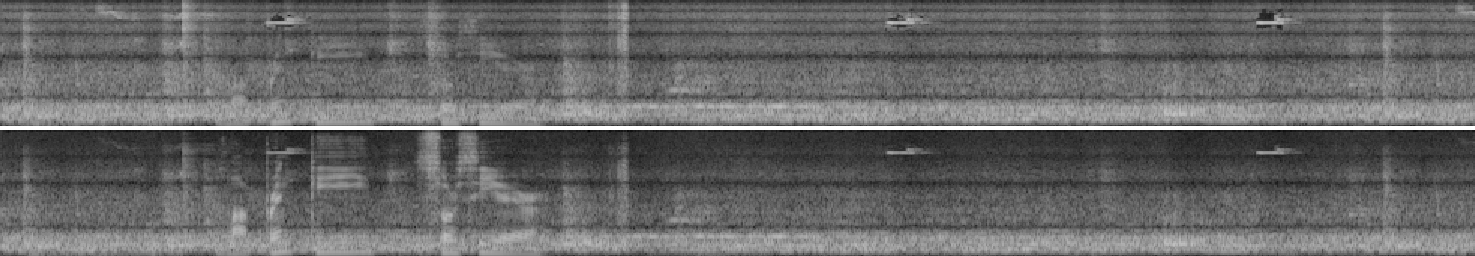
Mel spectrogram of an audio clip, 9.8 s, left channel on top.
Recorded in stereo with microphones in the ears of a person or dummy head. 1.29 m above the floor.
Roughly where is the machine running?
Left.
